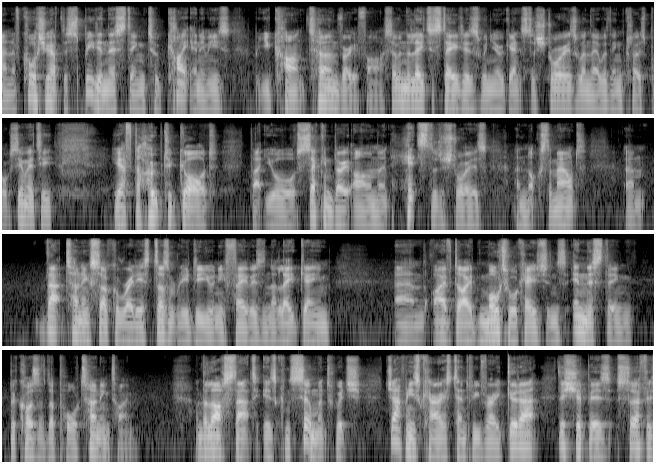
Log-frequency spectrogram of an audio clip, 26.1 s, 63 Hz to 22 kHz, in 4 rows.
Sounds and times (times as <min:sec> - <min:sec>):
Speech: 0:00.0 - 0:16.4, 0:17.0 - 0:26.0.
